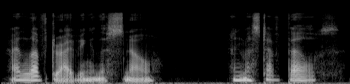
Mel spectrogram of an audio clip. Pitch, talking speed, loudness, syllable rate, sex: 195 Hz, 170 wpm, -22 LUFS, 4.4 syllables/s, female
